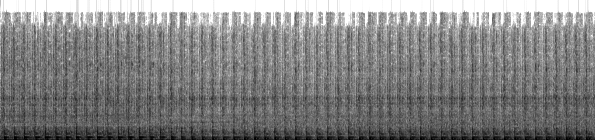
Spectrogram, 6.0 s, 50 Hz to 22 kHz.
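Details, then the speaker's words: 1962 Land Rover Series 2A 2.25L diesel, after pump timing set: idle slightly rough with loud regular top-end tapping on every beat, valve clatter from rocker adjusters left completely loose after exhaust-peak checking. "whenever i adjusted the valves whenever i was checking the exhaust peak i was checking that i had the rocker arm the the adjuster completely loose or i had it yeah completely loose so that i could get as much movement out of that"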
